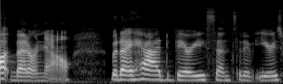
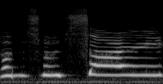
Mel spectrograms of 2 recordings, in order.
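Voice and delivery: play-acted, very high, tearful sobbing; 13 semitones higher, 4 dB quieter than usual. Retelling apologizing to a teacher after getting caught cheating, imitating crying. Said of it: "I was crying".

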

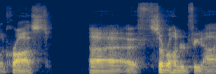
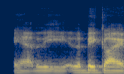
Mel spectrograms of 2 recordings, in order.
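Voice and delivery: normal talking voice

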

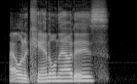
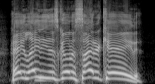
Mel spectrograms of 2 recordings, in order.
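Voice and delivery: yelling, much higher; 10 semitones higher than usual. A character calls out to a lady; another speaker says he's yelling. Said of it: "You're yelling".

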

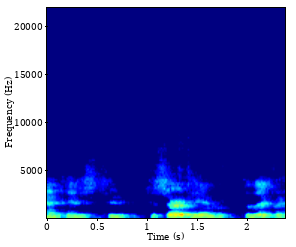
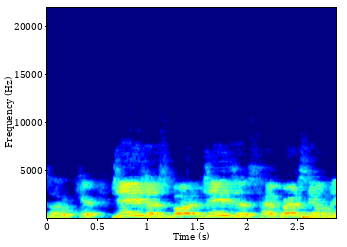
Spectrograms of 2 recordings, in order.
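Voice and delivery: loud, pitched-up yelling; 12 dB louder than usual. Retelling a blind man crying out to jesus: imitating a man yelling louder. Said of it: "he yells louder and louder".

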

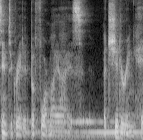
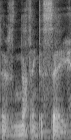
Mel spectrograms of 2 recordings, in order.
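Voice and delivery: through gritted teeth, quieter; 9 dB quieter than usual. A son refusing his father's offer to talk, through gritted teeth. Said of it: "I said through grit teeth".

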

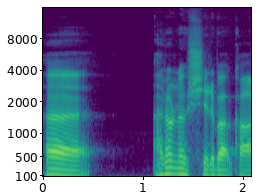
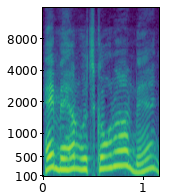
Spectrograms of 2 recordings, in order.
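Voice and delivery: very high, very loud, over-hyped American accent; 13 semitones higher, 10 dB louder than usual. Showing how someone with an American accent sounds when hyped about something. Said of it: "if you have an American accent and you're hype about it, you're like".

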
